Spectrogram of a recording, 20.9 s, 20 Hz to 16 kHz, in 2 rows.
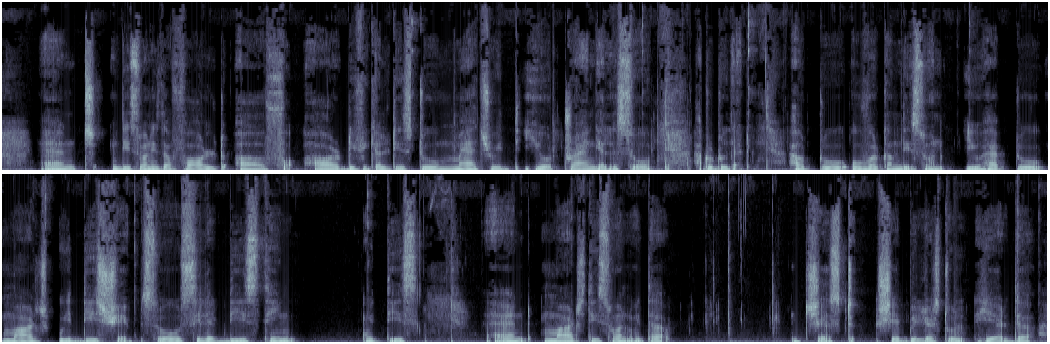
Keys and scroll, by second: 5.2 ctrl+z.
